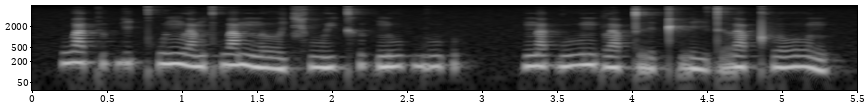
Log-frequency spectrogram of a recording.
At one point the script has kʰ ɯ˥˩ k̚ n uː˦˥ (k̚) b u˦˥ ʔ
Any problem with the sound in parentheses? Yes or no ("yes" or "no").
no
